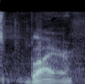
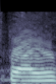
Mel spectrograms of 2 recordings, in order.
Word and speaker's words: Briar: any other questions for miss flyer am i pronouncing that correctly i apologize it's close it's briar right you got it okay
